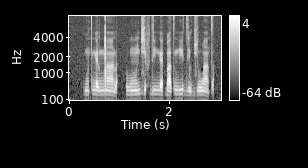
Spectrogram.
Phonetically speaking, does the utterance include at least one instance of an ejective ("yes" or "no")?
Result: no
